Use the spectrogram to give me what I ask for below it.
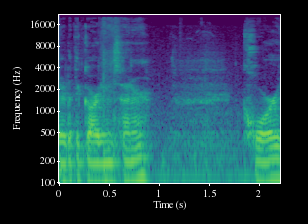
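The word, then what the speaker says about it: coir: at the garden center core is spelled c-o-i-r okay and you put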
